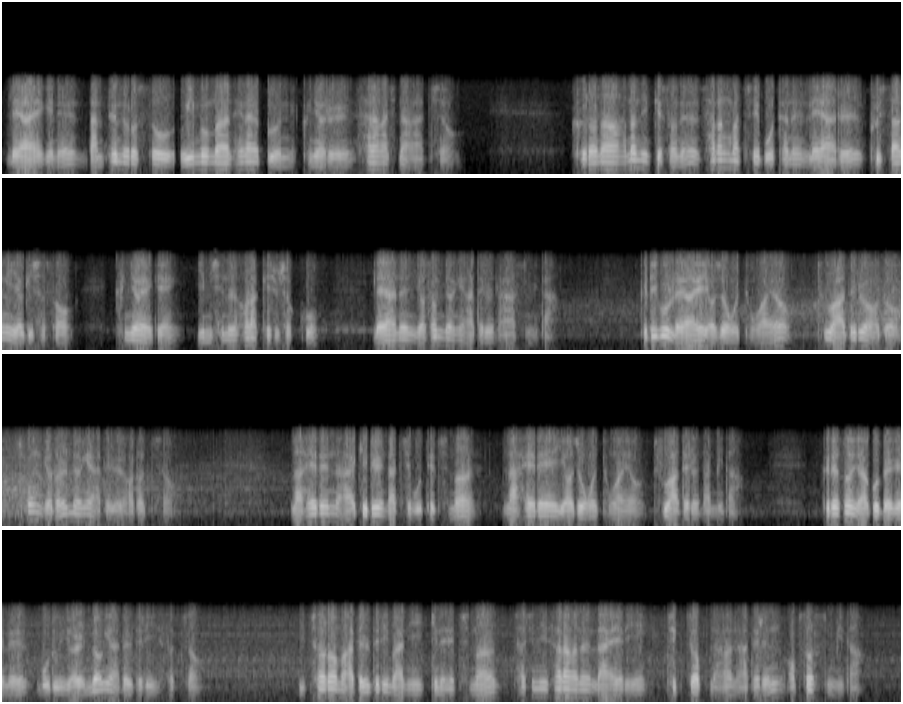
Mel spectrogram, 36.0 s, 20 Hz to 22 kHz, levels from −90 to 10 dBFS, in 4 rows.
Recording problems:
phone-call audio; poor line; nothing above 4 kHz
traffic noise; faint; throughout; 20 dB below the speech

